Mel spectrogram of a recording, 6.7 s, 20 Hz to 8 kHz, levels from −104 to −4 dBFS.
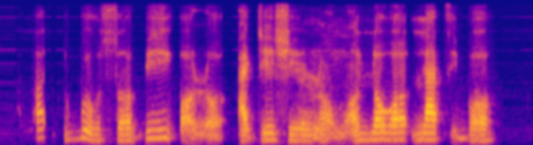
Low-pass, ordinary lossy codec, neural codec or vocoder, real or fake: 7.2 kHz; none; vocoder, 22.05 kHz, 80 mel bands, HiFi-GAN; fake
